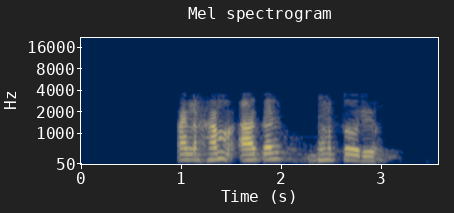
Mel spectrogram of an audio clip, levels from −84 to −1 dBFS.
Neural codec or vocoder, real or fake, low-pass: codec, 44.1 kHz, 1.7 kbps, Pupu-Codec; fake; 3.6 kHz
